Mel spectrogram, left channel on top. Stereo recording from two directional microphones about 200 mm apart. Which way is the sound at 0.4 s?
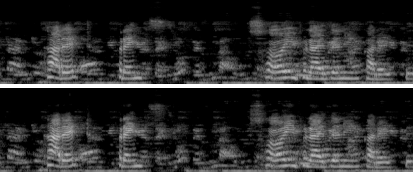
10° left (ahead or behind).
